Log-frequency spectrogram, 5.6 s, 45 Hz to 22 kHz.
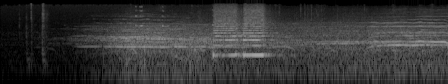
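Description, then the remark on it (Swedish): Trucks carrying 2017 upper-secondary school graduates rumble past along Esplanadgatan, a busy street in central Helsinki, Finland, as the graduates wave and throw candy, with a steady engine drone and a loud, sustained horn toot near the middle amid a bustling outdoor crowd. “Här kör alla abiturienter 2017 omkring på lastbilar och vinkar och kastar karki.”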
